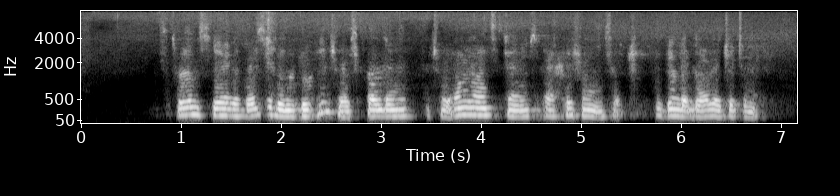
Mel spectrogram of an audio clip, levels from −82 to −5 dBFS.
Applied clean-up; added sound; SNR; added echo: neural mask model Resemble Enhance denoiser.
